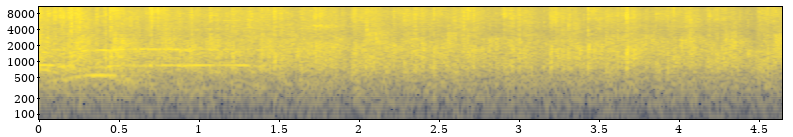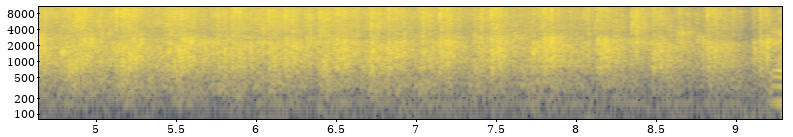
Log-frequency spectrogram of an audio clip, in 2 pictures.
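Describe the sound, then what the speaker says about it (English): Audience applause at the NASDAQ opening bell ceremony celebrating student veterans on Veterans Day, a continuous even crowd of clapping that stays steady and fairly soft for the full length. "Let's have a round of applause for these great companies."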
